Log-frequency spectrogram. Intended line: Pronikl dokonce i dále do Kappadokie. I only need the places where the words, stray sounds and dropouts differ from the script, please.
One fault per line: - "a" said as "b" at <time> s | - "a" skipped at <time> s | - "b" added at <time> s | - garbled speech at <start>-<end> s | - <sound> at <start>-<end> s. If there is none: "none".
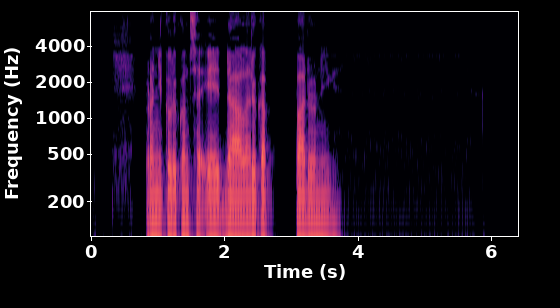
none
